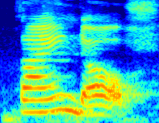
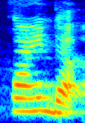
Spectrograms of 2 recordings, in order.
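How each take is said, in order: First: The words are said separately in full. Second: The words are run together into one short word.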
